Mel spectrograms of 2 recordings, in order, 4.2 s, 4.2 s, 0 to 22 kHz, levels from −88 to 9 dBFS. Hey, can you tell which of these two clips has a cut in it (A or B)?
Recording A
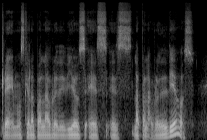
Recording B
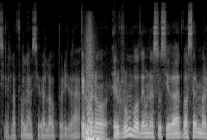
B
